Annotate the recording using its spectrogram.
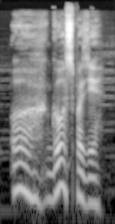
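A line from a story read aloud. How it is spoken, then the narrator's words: Breathless exhale. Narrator (Russian): выдохнула Глория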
